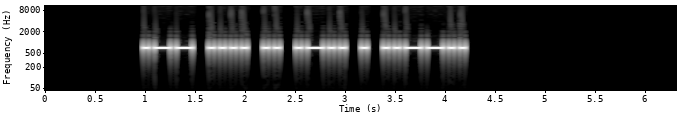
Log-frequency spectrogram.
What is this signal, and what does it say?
Morse code, heard as a keyed tone, about 22 wpm, 700 Hz. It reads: WHILE?
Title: 4x Word-Spacing - Sentences from Top 300 Words - 22wpm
